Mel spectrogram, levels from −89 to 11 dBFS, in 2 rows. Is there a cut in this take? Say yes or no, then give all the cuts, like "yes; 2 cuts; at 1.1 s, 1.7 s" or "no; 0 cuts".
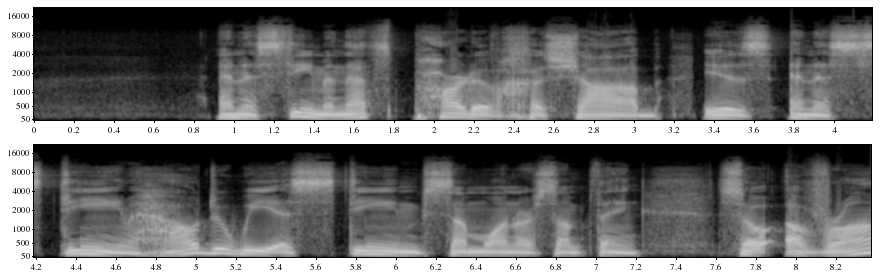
yes; 1 cut; at 3.3 s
